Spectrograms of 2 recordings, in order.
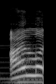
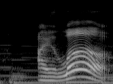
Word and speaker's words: Isla: difficult for example um isla is a correct pronunciation right but people can like call me ayla or ah i i let go a little something like that they can pronounce my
